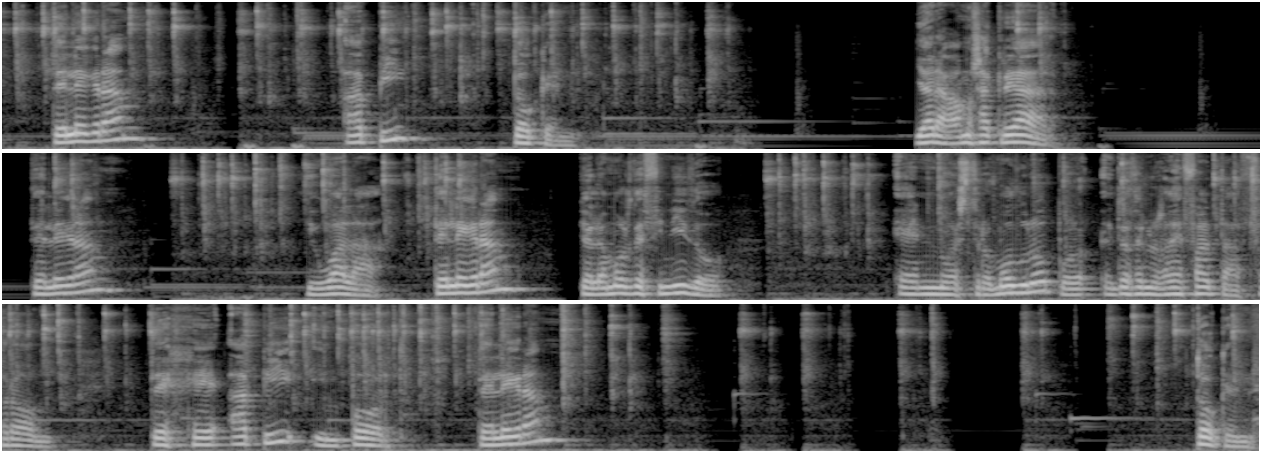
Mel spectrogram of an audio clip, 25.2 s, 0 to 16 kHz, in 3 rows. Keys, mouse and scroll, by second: 0.0-5.2 typing, 4.3 Escape, 6.5-7.3 typing, 8.4-11.9 typing, 13.3-20.6 typing, 14.8 ctrl+u, 18.3 Return, 20.8 Escape, 21.6 ctrl+d, 22.0-25.1 typing.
